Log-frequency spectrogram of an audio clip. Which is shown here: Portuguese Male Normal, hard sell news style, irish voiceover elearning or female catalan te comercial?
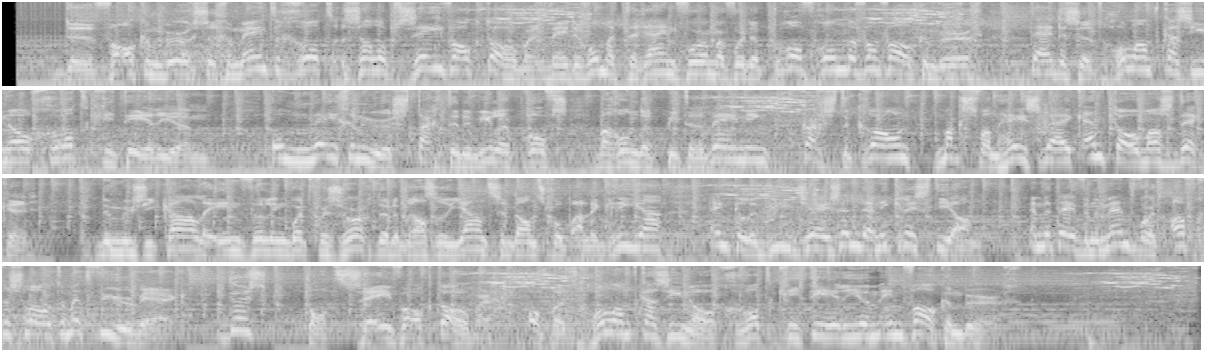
hard sell news style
